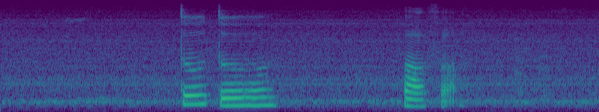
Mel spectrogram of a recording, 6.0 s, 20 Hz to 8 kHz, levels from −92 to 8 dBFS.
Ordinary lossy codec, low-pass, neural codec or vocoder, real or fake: none; 7.2 kHz; vocoder, 22.05 kHz, 80 mel bands, Vocos; fake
